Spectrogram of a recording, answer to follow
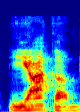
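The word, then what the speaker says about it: Jakob: wait a minute there's CHF Jacob dis celd yakob disease is how it's pronounced cjd a brain form of what's called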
